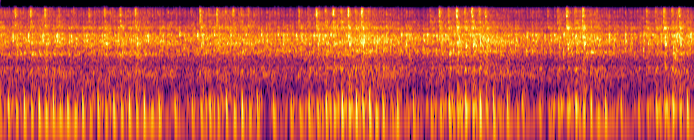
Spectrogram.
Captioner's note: the rumbling noise of the engine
